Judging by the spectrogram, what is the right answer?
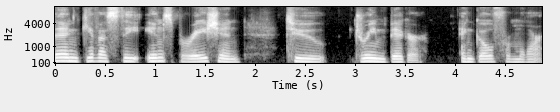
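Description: A woman speaks with a slight Midwestern US accent, a fairly low pitch and fairly even intonation at a fairly slow pace. The sound is dry and close with no echo, over a quiet background. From US Midwest. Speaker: life coach and breast cancer survivor. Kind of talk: podcast interview. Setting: remote call.

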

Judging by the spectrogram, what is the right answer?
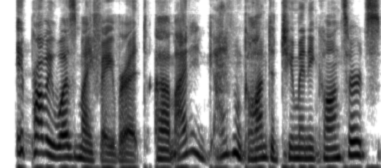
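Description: A woman with a Midwestern American accent speaks at a very fast pace and medium pitch with lively intonation, captured on a very clean recording with a silent background. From western Kansas. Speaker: business owner and chamber board member. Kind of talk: casual interview.

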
